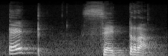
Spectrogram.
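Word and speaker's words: et cetera: तुम्हें पक्का पता होगी, लेकिन इसकी प्रोनाउंसिएशन में तुम पक्का गलती करते होगे, ये भी मुझे पता है। ETC भी एक लैटिन एक्सप्रेशन है जिसकी फुल फॉर्म होती है एटसेट्रा। ध्यान से सुनो, एटसेट्रा।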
